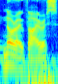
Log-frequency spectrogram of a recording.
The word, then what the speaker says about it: Norovirus: Noro. Norovirus. Think Zorro.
